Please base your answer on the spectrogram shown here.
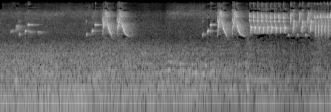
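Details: European goldfinch in full song, linked to Quetta: short high twittering phrases with sharp downward slurs separated by pauses, ending in a rapid buzzy, rattling trill over a faint steady background hum.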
